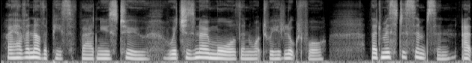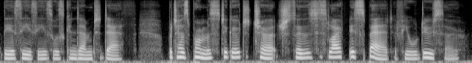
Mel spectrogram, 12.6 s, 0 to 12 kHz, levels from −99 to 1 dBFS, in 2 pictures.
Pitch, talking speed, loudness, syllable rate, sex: 185 Hz, 215 wpm, -20 LUFS, 5.3 syllables/s, female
